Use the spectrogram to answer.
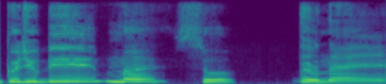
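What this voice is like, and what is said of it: Low-pitched singing imitating another person. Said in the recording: “best Enrique impression ... if you are channeling him, you have to be down here”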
